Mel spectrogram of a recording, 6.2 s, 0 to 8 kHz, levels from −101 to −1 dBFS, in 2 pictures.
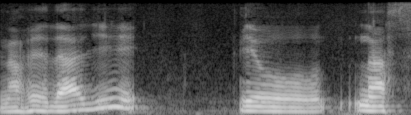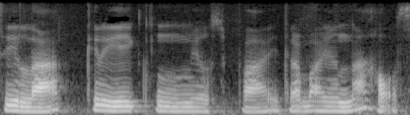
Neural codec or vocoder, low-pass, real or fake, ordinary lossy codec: none; 7.2 kHz; real; none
